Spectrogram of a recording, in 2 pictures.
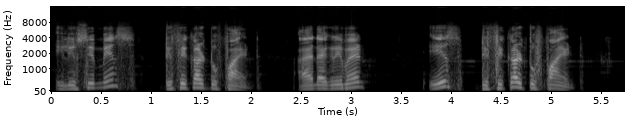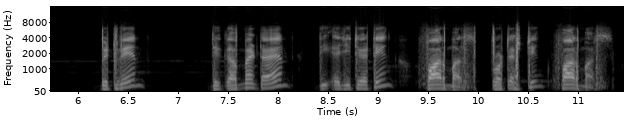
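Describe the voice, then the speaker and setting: A man's voice: fairly high pitch, expressive, normal speed, no echo. A man with an Indian English accent, teaching a lesson, reading editorial passages aloud and then explaining the words. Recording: dull, dry sound.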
